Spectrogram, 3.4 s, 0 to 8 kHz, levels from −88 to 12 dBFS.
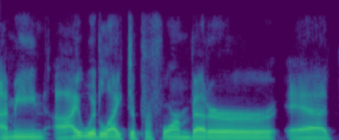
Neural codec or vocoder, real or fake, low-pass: none; real; 7.2 kHz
